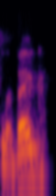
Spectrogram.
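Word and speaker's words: Lebesgue: me pronounce the name of the company it's pronounced la beg i know a lot of people have trouble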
